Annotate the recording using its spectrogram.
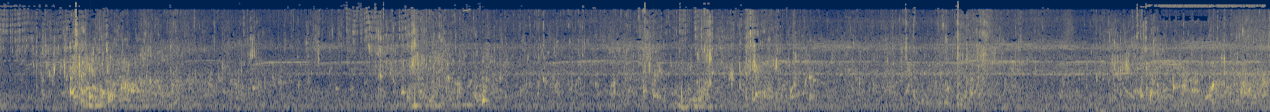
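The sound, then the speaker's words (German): Paddles dip and splash as dugout canoes, eight people to each, are paddled down a river toward a jungle trail, at an irregular, unhurried pace, with trickling and dribbling between strokes and a faint steady chirr of insects in the background. No one speaks. “Wir müssen ein Stück den Fluss herunterrudern, um zu unserem Dschungelpfad zu gelangen.”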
